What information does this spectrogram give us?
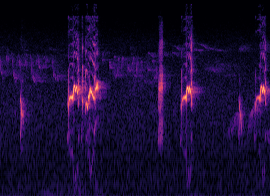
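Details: Champion sooty-headed bulbul song for luring or tutoring: a loud bubbling phrase, then sharper chirps and a rising warble, with a faint thin whistling in the background.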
